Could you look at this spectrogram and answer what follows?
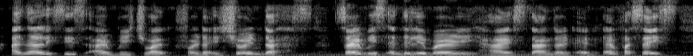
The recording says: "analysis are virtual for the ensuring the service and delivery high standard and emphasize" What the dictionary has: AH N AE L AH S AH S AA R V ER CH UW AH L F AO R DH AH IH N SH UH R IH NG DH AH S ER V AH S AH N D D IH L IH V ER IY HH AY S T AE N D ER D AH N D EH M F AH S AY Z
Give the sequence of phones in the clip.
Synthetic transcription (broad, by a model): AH N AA L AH S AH S AA R B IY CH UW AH L F AO R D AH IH N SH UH R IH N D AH S ER V AH S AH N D D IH L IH B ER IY HH AY S T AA N D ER D AH N D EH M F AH S AY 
